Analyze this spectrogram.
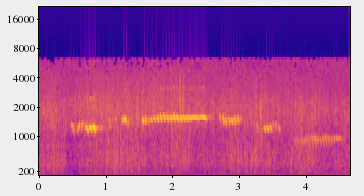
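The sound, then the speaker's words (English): A bird sings an odd, peculiar song of clear whistled notes, some short and chirping, one long and steady, wavering up and down over a faint noisy background with no talking. “When the bird started to sing, her pulse became much stronger.”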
